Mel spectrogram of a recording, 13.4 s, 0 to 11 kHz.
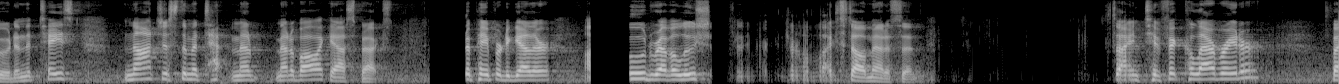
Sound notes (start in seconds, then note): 7.3 audio breaks; 10.8 audio breaks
